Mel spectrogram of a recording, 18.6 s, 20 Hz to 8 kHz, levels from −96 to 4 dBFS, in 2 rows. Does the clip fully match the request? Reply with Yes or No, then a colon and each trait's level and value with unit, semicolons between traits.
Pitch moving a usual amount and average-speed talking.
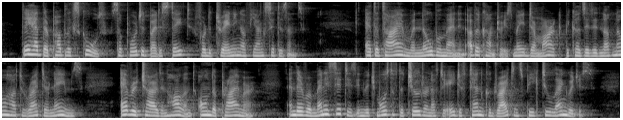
No: average, 3.7 semitones; fast, 215 wpm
